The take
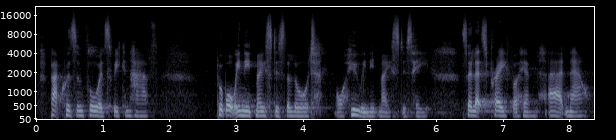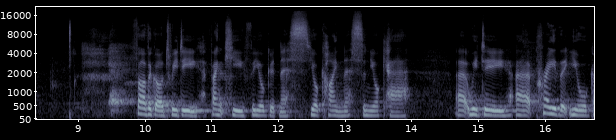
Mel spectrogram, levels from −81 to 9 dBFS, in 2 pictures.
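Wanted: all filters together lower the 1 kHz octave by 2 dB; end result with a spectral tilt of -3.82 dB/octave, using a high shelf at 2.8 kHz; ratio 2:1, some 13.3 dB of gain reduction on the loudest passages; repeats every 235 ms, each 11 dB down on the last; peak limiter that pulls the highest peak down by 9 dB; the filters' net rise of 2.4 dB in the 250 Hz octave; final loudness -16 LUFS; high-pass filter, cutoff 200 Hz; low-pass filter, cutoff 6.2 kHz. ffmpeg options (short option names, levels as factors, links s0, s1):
-af "highpass=200,lowpass=6200,equalizer=f=250:t=o:g=5.5,equalizer=f=1000:t=o:g=-4,highshelf=f=2800:g=7,acompressor=threshold=0.00562:ratio=2,alimiter=level_in=2.66:limit=0.0631:level=0:latency=1,volume=0.376,aecho=1:1:235|470|705:0.282|0.0789|0.0221,volume=21.1"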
